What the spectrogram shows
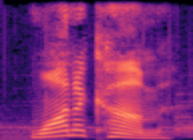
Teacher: we even dropped the do you. We just said wanna come.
